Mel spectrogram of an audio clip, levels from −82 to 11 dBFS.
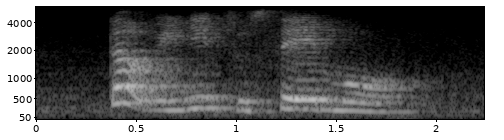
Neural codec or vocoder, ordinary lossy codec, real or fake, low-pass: none; Opus, 16 kbps; real; 5.4 kHz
